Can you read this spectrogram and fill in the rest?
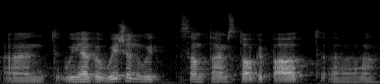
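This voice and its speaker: Man, 40s, low flat voice, answers haltingly with fillers, echoey room. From Austria. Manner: halting, with frequent fillers and restarts. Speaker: youth football club organizer. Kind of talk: interview answers in English.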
